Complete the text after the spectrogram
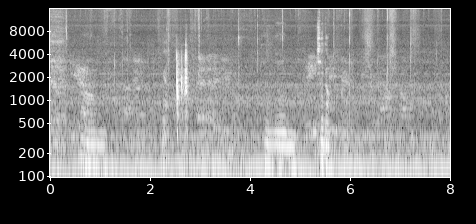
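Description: Playing cards tap and slide softly on a cloth mat.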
